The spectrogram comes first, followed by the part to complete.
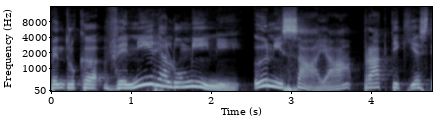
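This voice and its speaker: Speaking very slowly over a quiet background, a man with a fairly high pitch and a dark, mellow tone makes very wide pitch swings. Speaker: pastor. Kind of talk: lecture. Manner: moves around while speaking. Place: classroom. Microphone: handheld.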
